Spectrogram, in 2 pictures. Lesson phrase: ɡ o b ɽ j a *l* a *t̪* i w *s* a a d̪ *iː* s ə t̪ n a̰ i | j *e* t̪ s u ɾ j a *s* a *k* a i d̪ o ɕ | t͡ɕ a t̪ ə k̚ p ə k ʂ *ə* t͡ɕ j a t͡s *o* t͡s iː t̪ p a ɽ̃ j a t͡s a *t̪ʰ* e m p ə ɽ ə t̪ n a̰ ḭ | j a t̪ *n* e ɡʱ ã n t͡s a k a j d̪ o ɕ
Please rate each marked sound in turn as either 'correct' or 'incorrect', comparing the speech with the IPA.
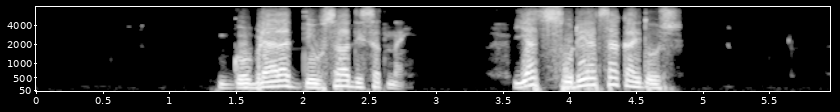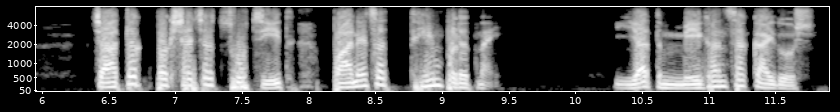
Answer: correct, incorrect, correct, incorrect, incorrect, incorrect, correct, incorrect, correct, correct, incorrect

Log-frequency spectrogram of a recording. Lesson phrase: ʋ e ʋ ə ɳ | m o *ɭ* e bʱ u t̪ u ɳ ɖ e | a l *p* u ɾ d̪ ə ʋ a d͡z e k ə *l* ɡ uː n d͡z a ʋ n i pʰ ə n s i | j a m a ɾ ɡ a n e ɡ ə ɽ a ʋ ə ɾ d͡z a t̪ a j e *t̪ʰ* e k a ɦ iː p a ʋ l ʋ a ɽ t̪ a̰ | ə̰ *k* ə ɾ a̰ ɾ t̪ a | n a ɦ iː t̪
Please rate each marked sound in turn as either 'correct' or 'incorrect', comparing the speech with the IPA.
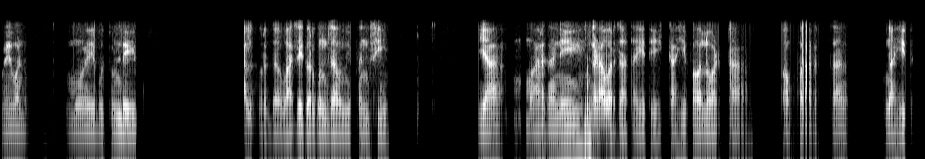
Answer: correct, incorrect, incorrect, incorrect, incorrect

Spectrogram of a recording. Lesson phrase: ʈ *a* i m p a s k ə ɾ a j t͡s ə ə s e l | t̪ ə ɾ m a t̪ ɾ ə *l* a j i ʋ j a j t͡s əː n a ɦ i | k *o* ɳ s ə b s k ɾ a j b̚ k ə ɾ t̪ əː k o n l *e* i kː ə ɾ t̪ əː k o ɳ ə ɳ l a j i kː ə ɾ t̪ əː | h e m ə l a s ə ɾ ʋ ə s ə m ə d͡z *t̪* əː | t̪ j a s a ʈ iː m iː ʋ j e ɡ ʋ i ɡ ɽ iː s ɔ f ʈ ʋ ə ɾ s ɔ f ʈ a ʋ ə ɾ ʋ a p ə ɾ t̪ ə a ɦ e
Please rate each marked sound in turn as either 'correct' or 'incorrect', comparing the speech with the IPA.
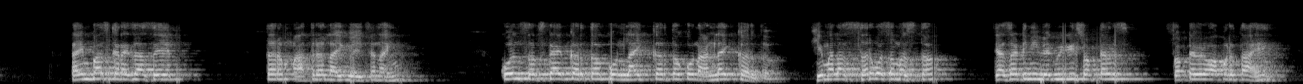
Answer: correct, correct, correct, incorrect, correct

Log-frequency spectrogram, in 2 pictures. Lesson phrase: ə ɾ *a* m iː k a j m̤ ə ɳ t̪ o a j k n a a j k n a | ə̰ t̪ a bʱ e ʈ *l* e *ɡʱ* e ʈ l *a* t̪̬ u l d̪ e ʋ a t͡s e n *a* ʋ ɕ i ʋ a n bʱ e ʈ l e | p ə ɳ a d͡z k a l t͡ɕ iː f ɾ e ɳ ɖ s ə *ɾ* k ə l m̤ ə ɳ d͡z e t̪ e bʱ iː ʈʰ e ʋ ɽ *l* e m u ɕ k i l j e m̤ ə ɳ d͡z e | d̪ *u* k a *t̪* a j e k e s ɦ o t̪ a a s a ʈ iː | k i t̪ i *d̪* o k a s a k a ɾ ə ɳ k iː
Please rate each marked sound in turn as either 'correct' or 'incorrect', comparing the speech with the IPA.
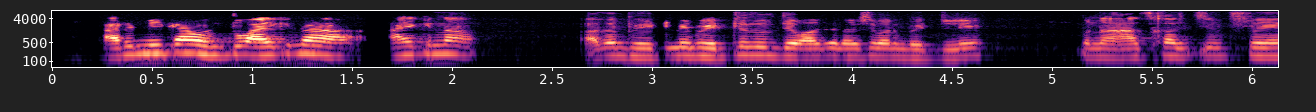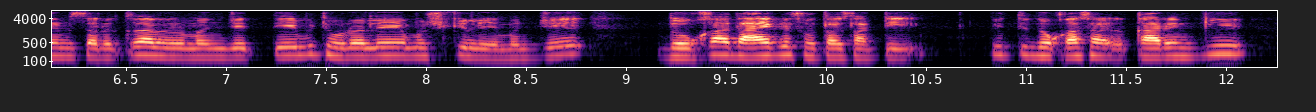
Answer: incorrect, correct, incorrect, incorrect, incorrect, correct, correct, incorrect, incorrect, correct

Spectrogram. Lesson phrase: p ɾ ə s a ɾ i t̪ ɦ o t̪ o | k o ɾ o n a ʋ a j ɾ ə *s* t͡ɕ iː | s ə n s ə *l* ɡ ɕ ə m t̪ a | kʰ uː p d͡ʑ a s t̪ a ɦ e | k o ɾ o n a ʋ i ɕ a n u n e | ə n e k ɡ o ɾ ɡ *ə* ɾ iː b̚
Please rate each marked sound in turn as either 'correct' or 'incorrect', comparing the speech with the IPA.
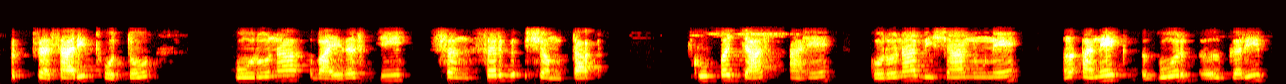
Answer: correct, incorrect, correct

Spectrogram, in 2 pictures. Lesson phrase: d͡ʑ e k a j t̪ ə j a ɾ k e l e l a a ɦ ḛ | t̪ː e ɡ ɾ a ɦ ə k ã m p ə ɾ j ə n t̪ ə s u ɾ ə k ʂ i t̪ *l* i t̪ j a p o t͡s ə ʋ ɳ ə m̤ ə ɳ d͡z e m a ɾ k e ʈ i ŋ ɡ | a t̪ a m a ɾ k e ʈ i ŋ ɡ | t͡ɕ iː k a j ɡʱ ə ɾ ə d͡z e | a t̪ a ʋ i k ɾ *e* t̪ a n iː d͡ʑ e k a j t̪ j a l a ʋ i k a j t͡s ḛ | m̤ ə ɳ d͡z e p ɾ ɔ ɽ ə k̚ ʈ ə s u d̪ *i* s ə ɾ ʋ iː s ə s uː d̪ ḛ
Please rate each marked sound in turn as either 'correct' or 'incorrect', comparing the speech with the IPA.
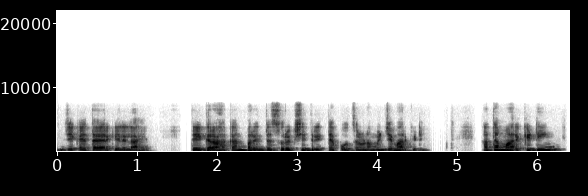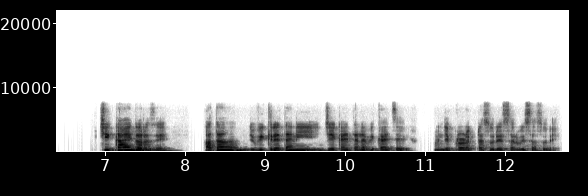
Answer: incorrect, correct, incorrect

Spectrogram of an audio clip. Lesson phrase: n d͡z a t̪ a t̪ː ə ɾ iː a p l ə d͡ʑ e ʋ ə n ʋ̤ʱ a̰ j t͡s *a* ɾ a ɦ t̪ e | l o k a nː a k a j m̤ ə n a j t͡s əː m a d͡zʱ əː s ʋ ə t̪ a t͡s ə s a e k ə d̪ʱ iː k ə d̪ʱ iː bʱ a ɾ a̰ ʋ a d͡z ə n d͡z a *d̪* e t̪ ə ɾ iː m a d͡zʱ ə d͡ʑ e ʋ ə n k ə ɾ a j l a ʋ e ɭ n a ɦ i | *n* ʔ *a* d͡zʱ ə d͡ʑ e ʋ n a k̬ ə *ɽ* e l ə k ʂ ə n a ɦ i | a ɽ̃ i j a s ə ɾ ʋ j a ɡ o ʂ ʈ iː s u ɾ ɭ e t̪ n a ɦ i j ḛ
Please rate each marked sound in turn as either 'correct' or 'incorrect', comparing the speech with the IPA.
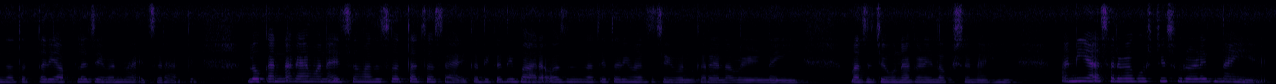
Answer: incorrect, incorrect, incorrect, correct, correct

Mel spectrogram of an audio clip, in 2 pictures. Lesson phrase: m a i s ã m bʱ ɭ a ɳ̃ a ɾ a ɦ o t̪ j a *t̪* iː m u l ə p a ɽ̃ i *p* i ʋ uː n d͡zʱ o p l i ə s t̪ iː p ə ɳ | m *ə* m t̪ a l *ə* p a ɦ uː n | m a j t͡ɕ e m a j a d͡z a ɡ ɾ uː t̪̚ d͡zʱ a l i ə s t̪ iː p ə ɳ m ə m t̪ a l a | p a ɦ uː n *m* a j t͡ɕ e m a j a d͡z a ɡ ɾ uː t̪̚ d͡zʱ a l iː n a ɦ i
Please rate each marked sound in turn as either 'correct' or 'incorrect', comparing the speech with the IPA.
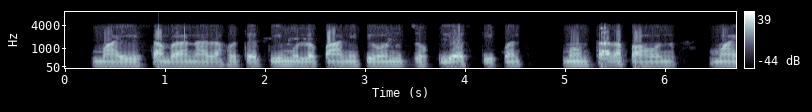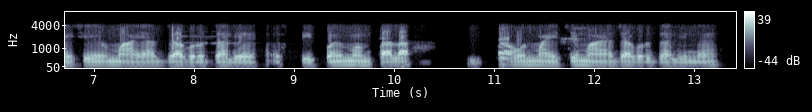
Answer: correct, correct, correct, incorrect, correct

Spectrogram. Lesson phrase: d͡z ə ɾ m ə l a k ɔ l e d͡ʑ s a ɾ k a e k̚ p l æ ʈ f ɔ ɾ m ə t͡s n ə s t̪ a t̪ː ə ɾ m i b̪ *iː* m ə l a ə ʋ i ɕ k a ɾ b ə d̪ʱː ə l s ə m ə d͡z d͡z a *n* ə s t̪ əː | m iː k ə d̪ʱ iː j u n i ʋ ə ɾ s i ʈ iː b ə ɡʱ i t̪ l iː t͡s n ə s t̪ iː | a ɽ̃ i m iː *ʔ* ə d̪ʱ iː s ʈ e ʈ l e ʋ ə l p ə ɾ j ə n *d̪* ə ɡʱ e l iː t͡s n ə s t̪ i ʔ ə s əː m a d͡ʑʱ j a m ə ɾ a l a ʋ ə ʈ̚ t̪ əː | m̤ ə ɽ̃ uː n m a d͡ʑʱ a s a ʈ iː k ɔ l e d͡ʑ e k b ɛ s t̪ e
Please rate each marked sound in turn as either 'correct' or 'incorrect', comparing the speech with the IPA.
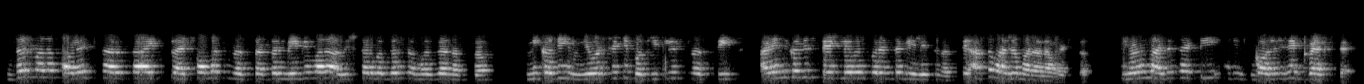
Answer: correct, correct, incorrect, incorrect

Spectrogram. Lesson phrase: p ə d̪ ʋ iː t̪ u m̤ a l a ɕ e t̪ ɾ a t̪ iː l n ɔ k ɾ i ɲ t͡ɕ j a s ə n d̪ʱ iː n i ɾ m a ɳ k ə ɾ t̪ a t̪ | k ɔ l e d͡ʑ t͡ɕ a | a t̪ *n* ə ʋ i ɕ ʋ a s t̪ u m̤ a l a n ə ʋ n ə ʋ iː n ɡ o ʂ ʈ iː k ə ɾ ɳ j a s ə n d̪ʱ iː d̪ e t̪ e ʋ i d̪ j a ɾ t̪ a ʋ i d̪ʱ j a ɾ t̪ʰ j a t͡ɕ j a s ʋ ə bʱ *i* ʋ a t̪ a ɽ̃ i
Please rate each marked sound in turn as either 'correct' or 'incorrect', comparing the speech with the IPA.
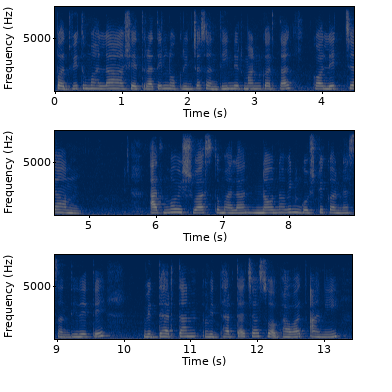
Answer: incorrect, incorrect

